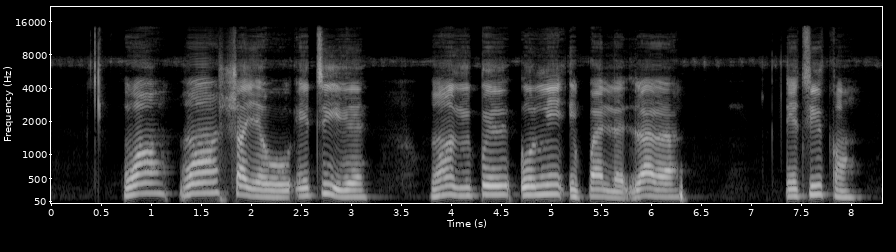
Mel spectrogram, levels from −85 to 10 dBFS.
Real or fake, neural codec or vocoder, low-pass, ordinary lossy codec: fake; codec, 32 kHz, 1.9 kbps, SNAC; 14.4 kHz; none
